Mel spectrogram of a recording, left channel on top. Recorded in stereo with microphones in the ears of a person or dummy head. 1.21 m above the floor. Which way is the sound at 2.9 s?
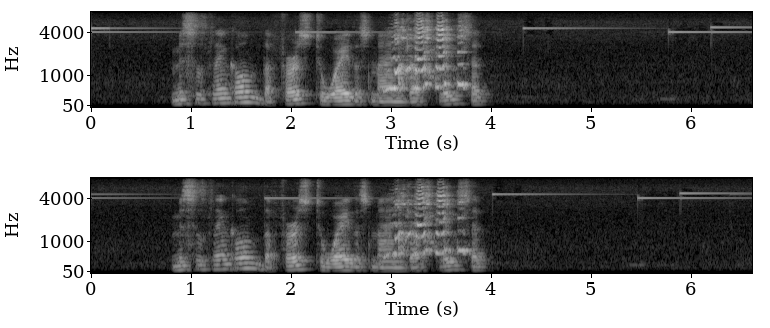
80° left.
